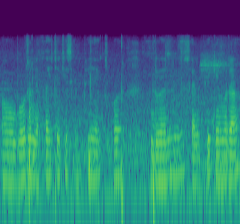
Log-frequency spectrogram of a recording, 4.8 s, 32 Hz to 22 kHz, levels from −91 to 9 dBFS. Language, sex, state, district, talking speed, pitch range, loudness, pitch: Odia, male, Odisha, Sambalpur, 150 wpm, 115-125 Hz, -20 LUFS, 120 Hz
